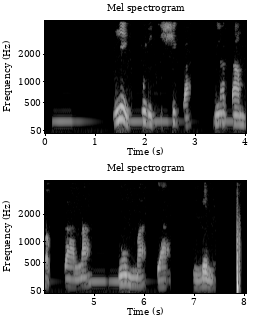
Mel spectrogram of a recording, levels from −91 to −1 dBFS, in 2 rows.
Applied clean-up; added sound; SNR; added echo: none; Telephone; 20 dB; none.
